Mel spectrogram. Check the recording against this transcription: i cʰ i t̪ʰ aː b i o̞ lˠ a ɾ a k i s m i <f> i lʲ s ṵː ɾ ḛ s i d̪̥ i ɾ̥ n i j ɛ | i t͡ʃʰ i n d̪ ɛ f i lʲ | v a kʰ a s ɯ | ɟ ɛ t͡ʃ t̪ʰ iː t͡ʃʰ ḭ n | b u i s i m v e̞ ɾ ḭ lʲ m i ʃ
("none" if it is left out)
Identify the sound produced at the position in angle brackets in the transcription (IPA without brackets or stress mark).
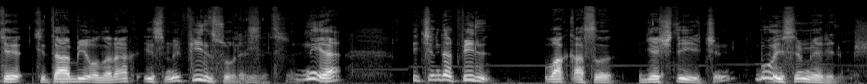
f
